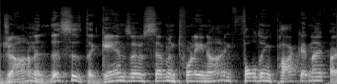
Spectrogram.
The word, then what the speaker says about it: Ganzo: have the Ganzo logo I'm probably pronouncing that right Ganzo ganza not Gonzo definitely not Gonzo from the Muppets although Maybe nothing is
